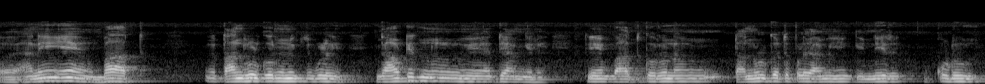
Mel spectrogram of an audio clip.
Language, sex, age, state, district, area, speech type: Goan Konkani, male, 45-60, Goa, Canacona, rural, spontaneous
